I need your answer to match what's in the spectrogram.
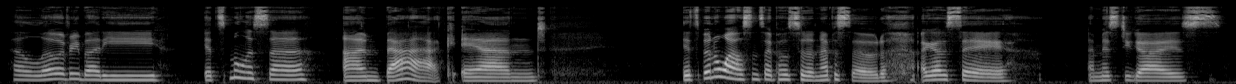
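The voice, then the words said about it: Slightly raspy, hoarse voice. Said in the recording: “I don't know if you can still hear it in my voice a little bit... I feel like my voice is still a little bit weird and like raspy.”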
